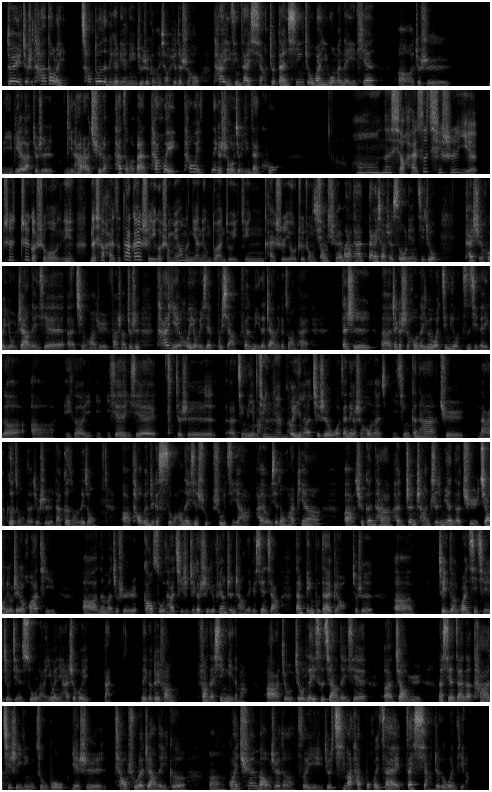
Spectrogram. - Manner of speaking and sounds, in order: other background noise; tsk
- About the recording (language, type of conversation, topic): Chinese, podcast, 你觉得逃避有时候算是一种自我保护吗？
